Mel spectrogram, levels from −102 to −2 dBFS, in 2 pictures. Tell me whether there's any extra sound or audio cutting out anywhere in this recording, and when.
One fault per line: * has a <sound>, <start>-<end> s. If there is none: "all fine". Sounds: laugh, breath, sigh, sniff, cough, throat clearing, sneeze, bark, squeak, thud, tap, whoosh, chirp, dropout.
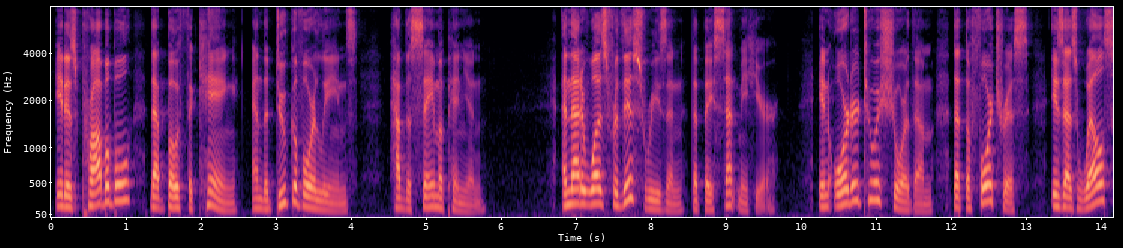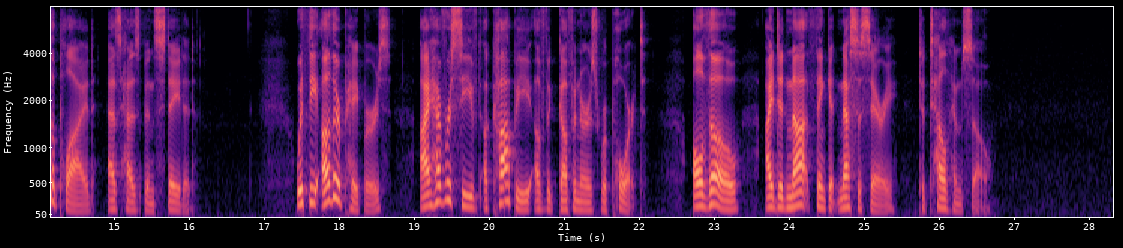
all fine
